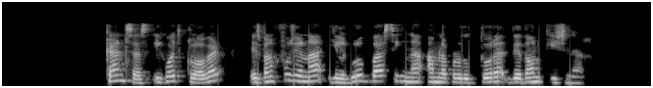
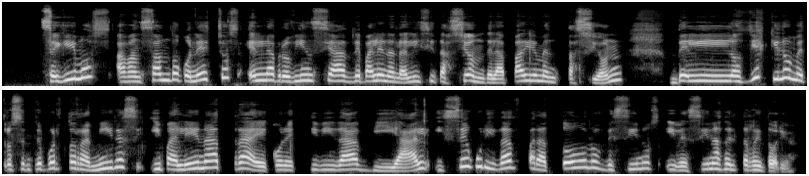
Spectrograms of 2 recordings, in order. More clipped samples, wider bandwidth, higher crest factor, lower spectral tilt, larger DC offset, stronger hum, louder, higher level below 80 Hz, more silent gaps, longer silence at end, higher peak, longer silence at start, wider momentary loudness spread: neither; second, 8 kHz vs 17 kHz; first, 18 dB vs 12 dB; about the same, -3.5 dB/octave vs -4 dB/octave; neither; neither; second, -18 LUFS vs -13 LUFS; about the same, -56 dBFS vs -56 dBFS; first, 2.34-2.47 s vs none; first, 0.7 s vs 0.15 s; about the same, 0 dBFS vs 0 dBFS; first, 1.05 s vs 0.4 s; about the same, 7 LU vs 7 LU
